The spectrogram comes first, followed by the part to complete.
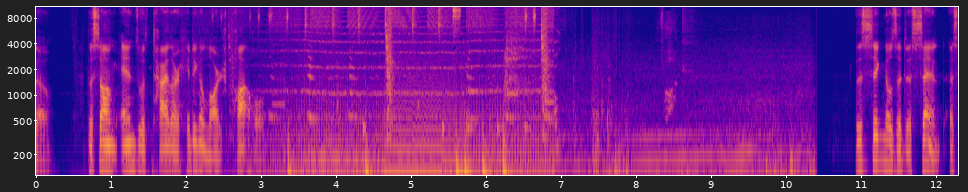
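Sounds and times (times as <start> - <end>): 
speech: 0.0 - 3.8, 10.9 - 12.2
McLaren sports car engine revving and speeding away: 2.5 - 10.4.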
